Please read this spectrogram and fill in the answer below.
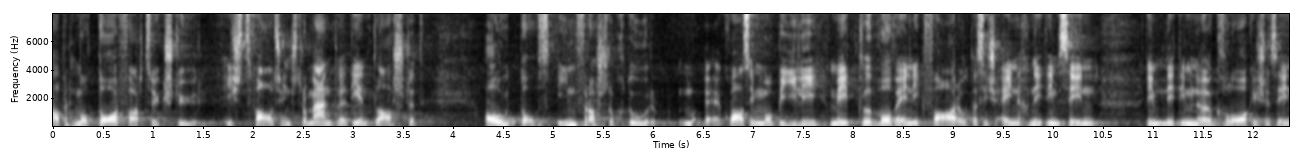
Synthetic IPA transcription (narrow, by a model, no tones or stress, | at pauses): ɑbəɾtmot̪oːɾfɑːɾt͡syːkʃtyːɾɪʃt͡sfɑlʃəɪnʃtɾumæntʋɛld̥iːəɛntlɑʃtət | ɔwtosɪnfɾɑʃtruktuːɾkʰʋwɑːsimɔbiːlimɪt̪l̩ʋoʋɛnikfɑːɾəʊd̥ɑsɪʃɛɪəntləχnɪdɪmsɪn | ɪnɪdɪmənəøkʰoloːɡiʃəzɪ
